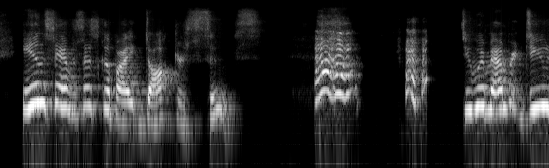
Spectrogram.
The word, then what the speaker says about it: Seuss: real name was dr seuss he tried to call himself dr suss but we it was spelled like zeus that's so funny oh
